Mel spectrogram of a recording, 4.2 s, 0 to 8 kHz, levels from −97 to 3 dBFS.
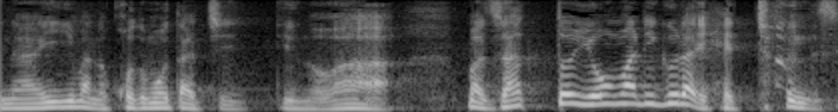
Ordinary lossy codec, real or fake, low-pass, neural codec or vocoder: none; real; none; none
